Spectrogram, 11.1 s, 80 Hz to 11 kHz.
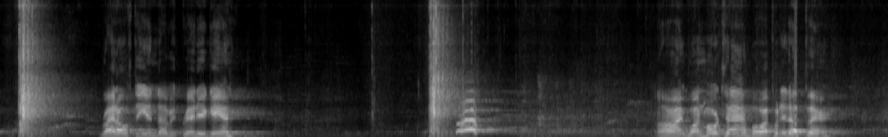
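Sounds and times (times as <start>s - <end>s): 
whip crack: 0.1s - 0.8s, 5.3s - 6.2s
speech: 1.2s - 3.1s, 8.2s - 10.5s
laughter: 6.2s - 8.3s.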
